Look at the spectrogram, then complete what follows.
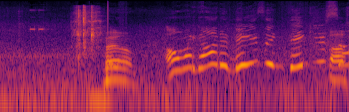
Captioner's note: camera shutter slicking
